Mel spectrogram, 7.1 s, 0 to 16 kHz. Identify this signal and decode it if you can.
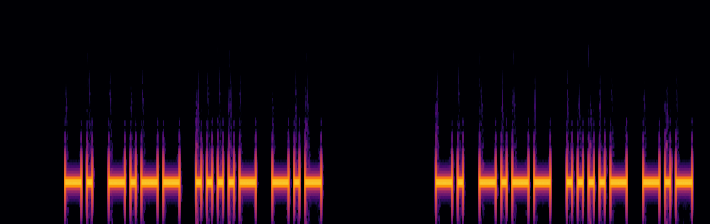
Morse code, heard as a keyed tone, about 22 wpm, 700 Hz. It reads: NY4K NY4K
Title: USA Call Signs - 4 Characters - Repeated 3x - 22wpm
